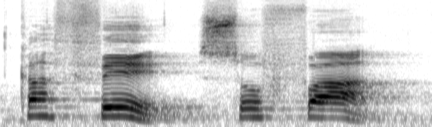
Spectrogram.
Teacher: Palavras agudas, ó, su sílaba tónica es la última. Son una minoría en español y las agudas son acentuadas cuando la sílaba fuerte termina en N, S o vocal.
